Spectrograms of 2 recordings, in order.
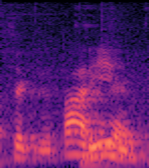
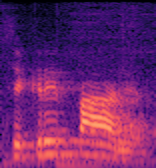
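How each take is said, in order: First: Secretaria stressed on the RI syllable. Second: Secretária stressed on the TÁ syllable. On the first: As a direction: lean on RI before the final A. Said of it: "A pronúncia deixa claro". (secretaria com a tônica no RI) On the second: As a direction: punch TÁ, letting the ending fall away. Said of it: "Porque na fala é óbvio". (secretária com a tônica no TÁ) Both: Shown as a demonstration.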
